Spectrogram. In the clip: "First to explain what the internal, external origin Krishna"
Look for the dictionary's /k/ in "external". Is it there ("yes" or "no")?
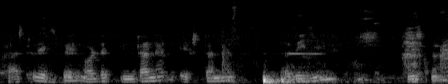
yes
